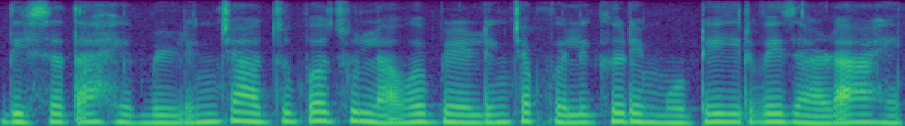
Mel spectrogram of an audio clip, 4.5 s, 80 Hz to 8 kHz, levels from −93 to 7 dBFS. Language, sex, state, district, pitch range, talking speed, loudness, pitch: Marathi, female, Maharashtra, Solapur, 175-190 Hz, 170 wpm, -19 LUFS, 185 Hz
